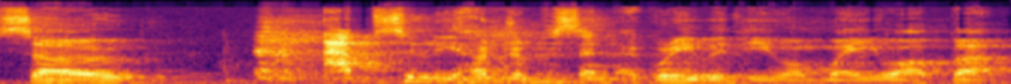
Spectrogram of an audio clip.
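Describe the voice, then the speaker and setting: Audible room echo and noticeable background noise surround a man who speaks with ordinary pitch variation. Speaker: dentist. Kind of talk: panel Q&A. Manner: loud.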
